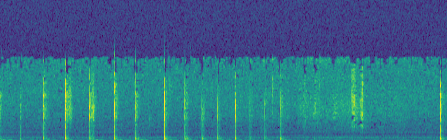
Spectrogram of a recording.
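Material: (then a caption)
Wood. Fingertips and short nails tap and scratch the solid dark brown wooden guard of a handheld, closed wooden folding fan with a pale edge. About sixteen short, dry, dull knocks with almost no ring are followed by softer, brighter scratching toward the end, then one final tap.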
